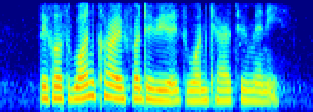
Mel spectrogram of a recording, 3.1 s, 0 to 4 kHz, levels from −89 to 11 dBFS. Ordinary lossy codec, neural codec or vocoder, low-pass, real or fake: none; codec, 24 kHz, 0.9 kbps, WavTokenizer, medium speech release version 2; 3.6 kHz; fake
